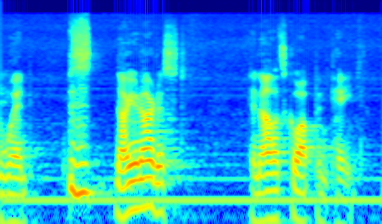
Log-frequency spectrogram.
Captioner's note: buzzing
